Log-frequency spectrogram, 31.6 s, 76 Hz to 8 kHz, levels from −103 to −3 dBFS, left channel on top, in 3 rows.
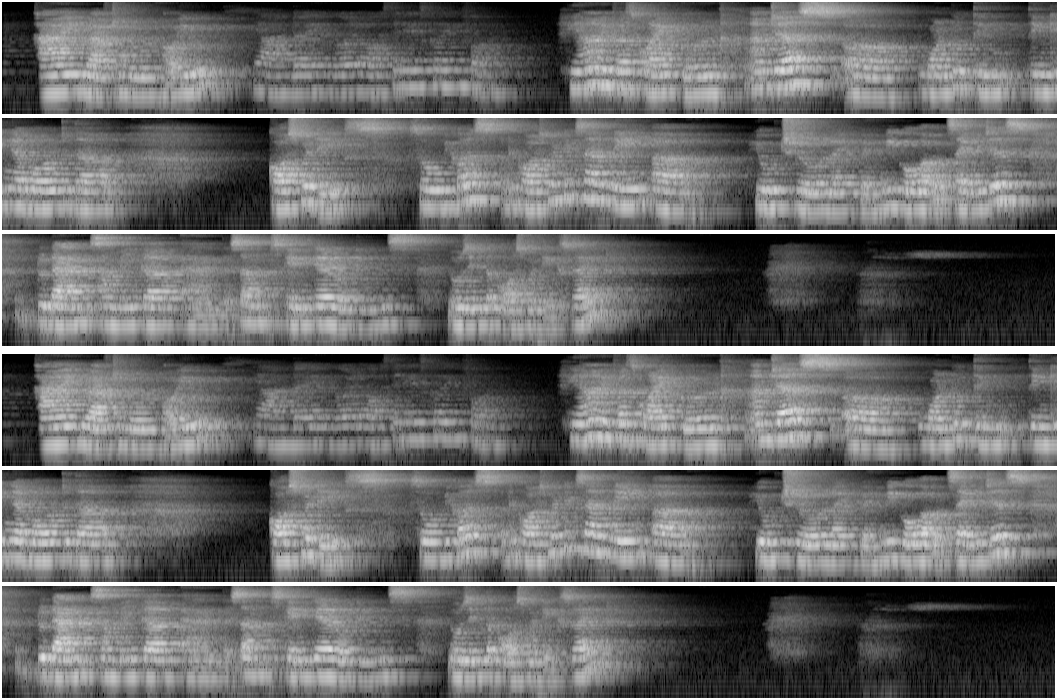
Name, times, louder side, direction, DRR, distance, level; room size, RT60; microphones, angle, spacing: voice 1, 0.3-2.1 5.6-12.4 13.2-17.4 18.1-27.0, right 1 dB, 40° left, -9 dB, 1.5 m, -29 dB
voice 2, 2.5-4.9, left 1 dB, 15° left, -8 dB, 1.1 m, -43 dB
5.3 x 3.0 x 2.7 m, 1.2 s
head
